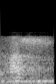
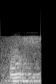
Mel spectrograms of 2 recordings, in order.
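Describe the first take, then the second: First: The vowel after the first consonant is a. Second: The vowel after the first consonant is u. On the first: "bisa dibaca fathah"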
